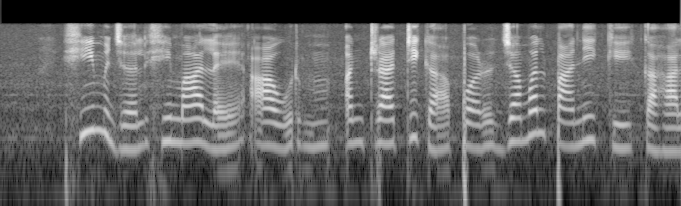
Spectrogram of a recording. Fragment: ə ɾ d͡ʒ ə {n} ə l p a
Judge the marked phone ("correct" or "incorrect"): incorrect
